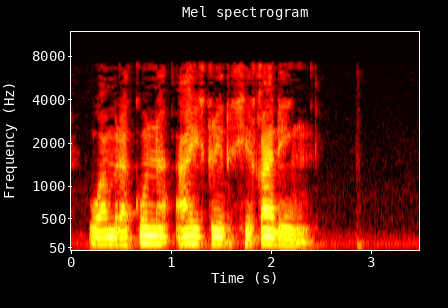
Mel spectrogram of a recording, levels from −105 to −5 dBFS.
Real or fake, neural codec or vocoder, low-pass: real; none; 7.2 kHz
